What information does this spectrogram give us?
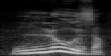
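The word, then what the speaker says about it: l-louz: J'écris L et loose parce que ça se dit loose. Il y a 2 L qui sont un peu mixés. Loose. On dit Loose. loose, mais il y a un L, un premier L et loose.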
